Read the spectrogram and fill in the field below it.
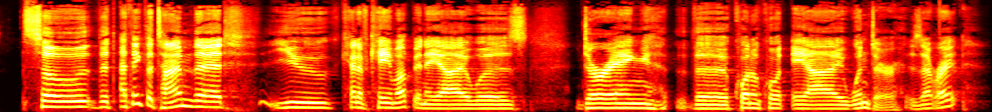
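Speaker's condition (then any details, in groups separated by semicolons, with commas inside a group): No condition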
